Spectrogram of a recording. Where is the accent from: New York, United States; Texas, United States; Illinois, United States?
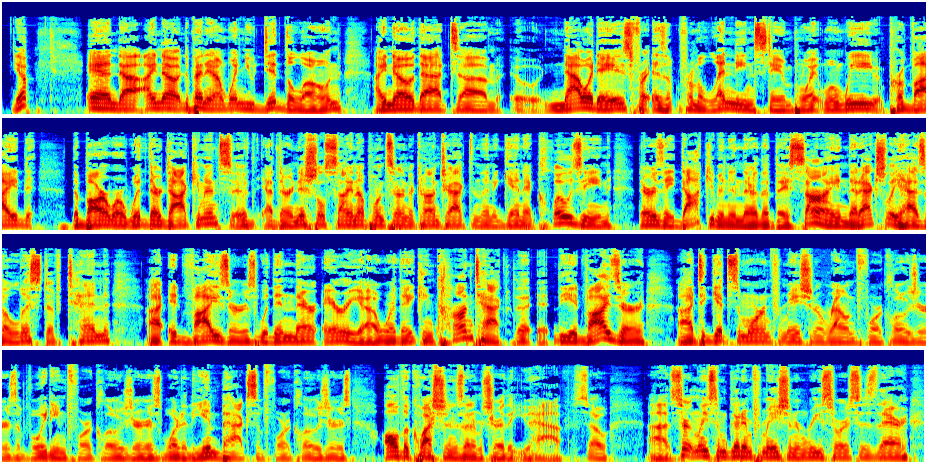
New York, United States; Syracuse; I'm from Syracuse, New York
